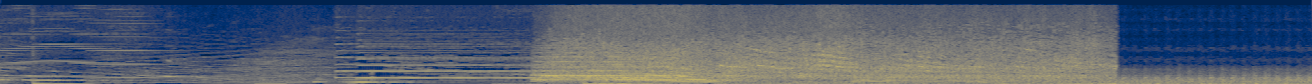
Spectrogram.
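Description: A northbound passenger train bound for Beijing travels with a broad rushing rumble that swells partway through and holds steady. Tonal sounds come before the swell, and the rumble drops back slightly near the end.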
